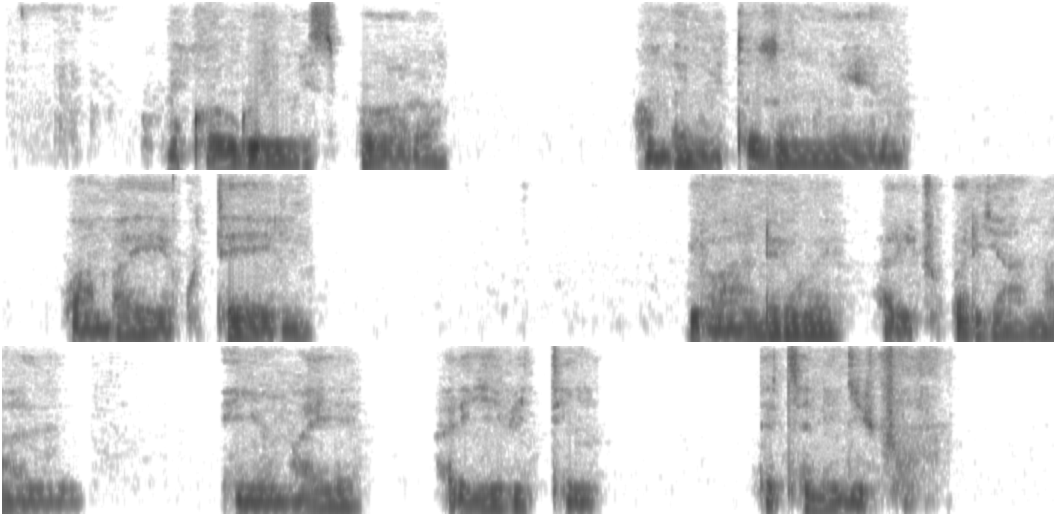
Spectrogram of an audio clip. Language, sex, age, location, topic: Kinyarwanda, male, 25-35, Huye, health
